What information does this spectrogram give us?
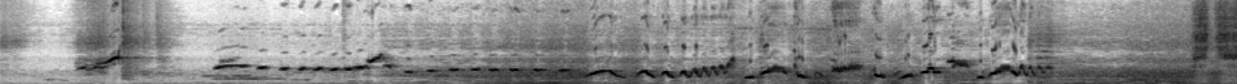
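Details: Agitated white-rumped shama, eager to meet a rival, sings loud rich whistled phrases: sliding notes, a sustained wavering whistle, then rapid looping rising-and-falling notes, with background noise and sound bursts at the start and end.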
